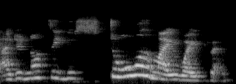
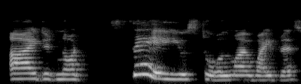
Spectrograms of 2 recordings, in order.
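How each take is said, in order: First: The word stole carries the stress. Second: The word say carries the stress. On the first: Something else was done with it. "So maybe you did something else with it" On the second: It was implied some other way, not said. "if I focus on the word say"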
